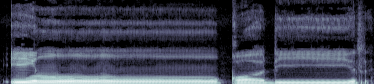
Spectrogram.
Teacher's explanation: di bagian ingnya tuh suaranya itu kita tahan. Kita panjangkan saja nak sepanjang dua harakat kita gunahkan. In qodim. dir dibaca panjang.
